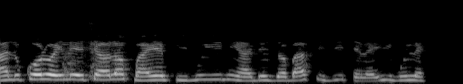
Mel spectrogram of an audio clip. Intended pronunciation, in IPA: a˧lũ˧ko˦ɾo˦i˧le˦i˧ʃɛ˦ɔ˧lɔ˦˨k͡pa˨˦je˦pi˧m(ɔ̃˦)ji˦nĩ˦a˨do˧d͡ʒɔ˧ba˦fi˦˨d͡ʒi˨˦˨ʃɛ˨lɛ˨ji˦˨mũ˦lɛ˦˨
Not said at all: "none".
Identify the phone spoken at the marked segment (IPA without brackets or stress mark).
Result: ũ˦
